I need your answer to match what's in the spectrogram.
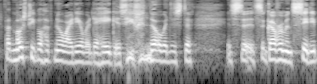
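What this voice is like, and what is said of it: Slight Dutch accent. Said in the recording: “I am native Dutch... maybe you heard a little bit of an accent”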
